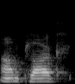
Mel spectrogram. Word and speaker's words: Unpluq: Unplug is spelled with a Q in the end. So it's like unplug, but then instead of the G, it's a Q.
